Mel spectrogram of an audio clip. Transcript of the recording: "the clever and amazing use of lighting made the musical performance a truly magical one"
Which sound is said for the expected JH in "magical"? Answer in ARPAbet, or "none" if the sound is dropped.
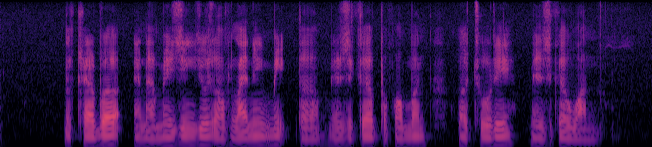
Z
